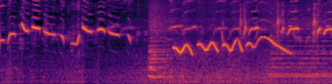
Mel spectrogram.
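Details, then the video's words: Tame Chinese hwamei in a cage, perched firmly and displaying wings and tail, gives a string of clipped whistled notes, then a long wavy warbling phrase that slides downward, with a low steady tone underneath. "Họa mi thuần ôm cóng - Chơi cánh đuôi cực đỉnh"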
